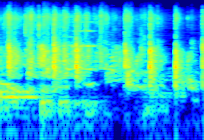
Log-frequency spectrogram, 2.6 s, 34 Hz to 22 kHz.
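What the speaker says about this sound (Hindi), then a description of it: "जोरदार तालियां बेटी के लिए।" An audience claps for a girl at a children's 14 August school program. Quick bursts of close clapping come in uneven clusters, mixed with voices talking.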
